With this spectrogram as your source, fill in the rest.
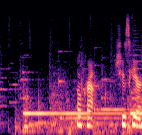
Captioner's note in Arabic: رنين جرس الباب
